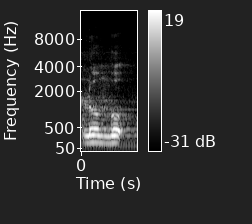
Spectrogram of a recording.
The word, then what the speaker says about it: Lombok: membeli cabe tetapi sebenarnya lombok itu bahasa sasaknya itu artinya lurus jadi lombok itu bacanya Lumbu bukan Lombok tulisannya Lombok Tapi bacanya lombok lombok itu artinya lurus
